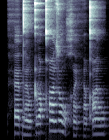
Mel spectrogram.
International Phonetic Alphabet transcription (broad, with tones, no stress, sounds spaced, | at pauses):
h ɛ˧ d̪ æ̃˨ w ʈ u˧ qʰ ɛ̃˦ z o˦˨ w χ ẽ˨ h ẽ˨ qʼ ɛ̃˦ w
